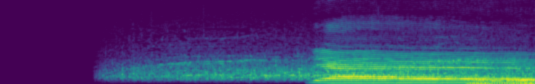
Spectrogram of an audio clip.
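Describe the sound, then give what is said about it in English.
A canned crowd cheer sound effect, triggered by a cheer button, bursts in after a beat of silence, a wash of clapping and roaring that swells louder halfway through as shrill, sustained voices and whoops rise above the noise. “We got to hit the cheer button.”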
